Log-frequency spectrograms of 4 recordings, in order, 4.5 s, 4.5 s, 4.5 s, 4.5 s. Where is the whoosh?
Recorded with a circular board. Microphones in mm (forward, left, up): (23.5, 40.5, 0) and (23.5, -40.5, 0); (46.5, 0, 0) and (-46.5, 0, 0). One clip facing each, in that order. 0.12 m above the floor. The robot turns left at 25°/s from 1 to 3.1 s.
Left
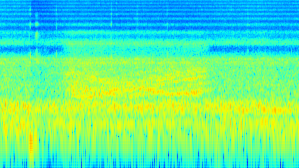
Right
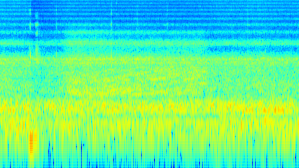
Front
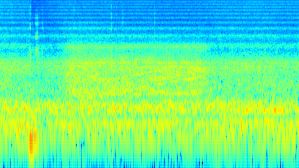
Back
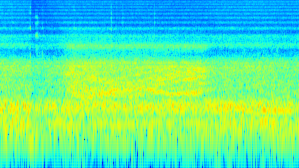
10° left, 1.1 m.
